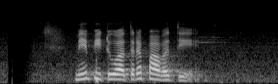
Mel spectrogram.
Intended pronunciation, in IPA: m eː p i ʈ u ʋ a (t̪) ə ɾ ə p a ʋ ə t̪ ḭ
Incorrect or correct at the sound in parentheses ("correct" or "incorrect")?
correct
